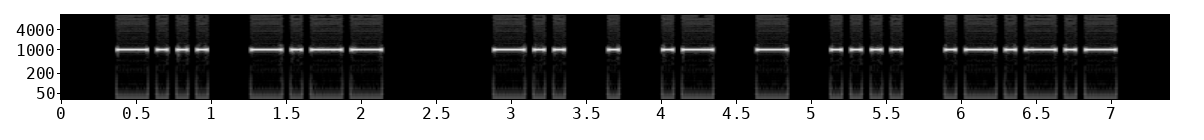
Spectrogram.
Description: Morse code, heard as a keyed tone, about 18 wpm, spaced as for 15 wpm, 1000 Hz. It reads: BY DEATH.
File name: qotdfiles / 15wpm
